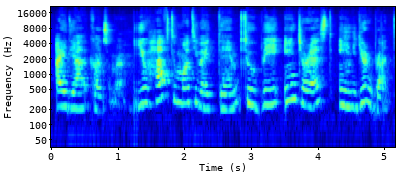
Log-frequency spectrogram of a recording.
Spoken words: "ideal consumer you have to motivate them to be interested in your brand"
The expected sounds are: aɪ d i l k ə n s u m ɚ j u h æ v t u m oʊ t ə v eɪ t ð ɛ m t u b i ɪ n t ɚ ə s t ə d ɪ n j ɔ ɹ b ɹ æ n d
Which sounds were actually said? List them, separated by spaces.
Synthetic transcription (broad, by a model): aɪ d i l k ə n s u m ɚ j u h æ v t u m oʊ t ə v eɪ t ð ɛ m t u b i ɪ n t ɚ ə s t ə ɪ n j ɔ ɹ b ɹ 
